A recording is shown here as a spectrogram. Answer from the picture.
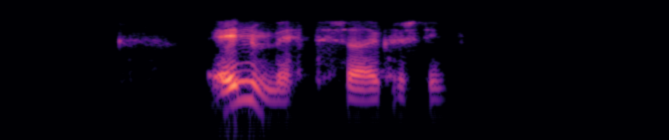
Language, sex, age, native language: Icelandic, male, 30-39, Icelandic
